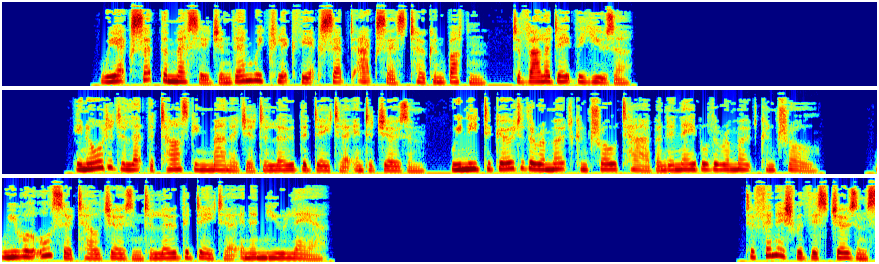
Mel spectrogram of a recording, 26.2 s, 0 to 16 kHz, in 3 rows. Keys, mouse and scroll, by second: 1.8 click, 4.7 click, 15.4 click, 18.0 click, 22.3 click.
